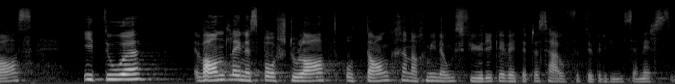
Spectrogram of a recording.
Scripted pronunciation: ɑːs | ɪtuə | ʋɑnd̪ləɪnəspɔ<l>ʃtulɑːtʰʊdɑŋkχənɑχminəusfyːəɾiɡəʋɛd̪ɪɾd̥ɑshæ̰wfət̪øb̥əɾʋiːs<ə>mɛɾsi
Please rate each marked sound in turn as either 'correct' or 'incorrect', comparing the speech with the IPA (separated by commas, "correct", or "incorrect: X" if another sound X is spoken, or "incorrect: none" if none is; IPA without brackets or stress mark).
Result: incorrect: none, correct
